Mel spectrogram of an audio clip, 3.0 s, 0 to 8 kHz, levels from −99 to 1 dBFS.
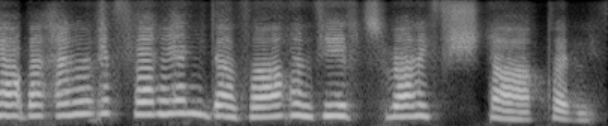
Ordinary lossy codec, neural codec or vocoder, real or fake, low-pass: none; codec, 16 kHz, 0.5 kbps, FreqCodec, smaller model; fake; none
